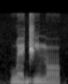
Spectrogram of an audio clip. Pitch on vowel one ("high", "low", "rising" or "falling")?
high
